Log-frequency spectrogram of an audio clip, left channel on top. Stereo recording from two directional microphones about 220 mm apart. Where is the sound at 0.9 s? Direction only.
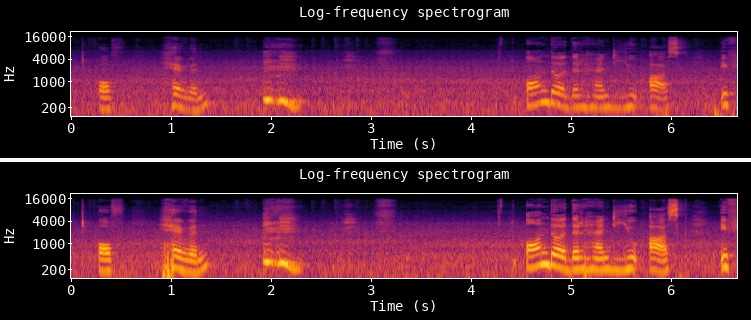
40° right (ahead or behind).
